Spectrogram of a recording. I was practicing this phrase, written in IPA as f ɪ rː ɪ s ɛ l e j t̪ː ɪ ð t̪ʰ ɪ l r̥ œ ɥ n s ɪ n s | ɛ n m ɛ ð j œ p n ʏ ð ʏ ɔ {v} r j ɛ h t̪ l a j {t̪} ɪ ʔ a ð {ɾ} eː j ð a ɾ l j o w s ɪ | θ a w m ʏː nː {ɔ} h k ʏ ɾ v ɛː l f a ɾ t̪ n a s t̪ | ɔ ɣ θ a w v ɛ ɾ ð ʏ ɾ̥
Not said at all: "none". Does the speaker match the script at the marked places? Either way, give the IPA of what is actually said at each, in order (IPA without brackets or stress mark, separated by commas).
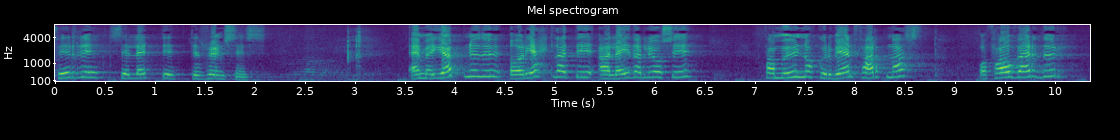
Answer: ɣ, t̪, l, ɔ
